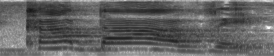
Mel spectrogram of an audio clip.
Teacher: Cadáver, o acento é no dá. É paroxítona terminada em R.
